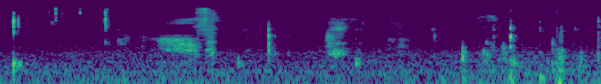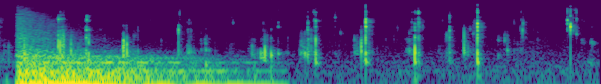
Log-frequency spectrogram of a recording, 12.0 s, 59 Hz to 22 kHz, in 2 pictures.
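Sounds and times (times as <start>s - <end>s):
loud deep rumble with hum: 6.2s - 8.9s.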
